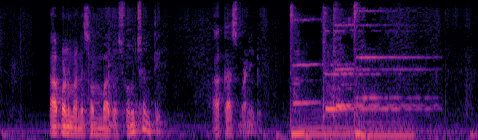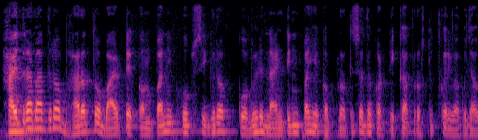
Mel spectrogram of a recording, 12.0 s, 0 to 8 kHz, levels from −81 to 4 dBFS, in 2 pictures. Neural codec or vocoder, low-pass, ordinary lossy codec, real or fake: none; 7.2 kHz; Opus, 16 kbps; real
